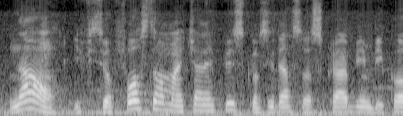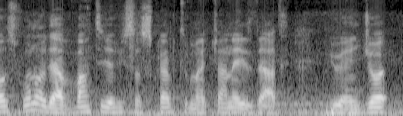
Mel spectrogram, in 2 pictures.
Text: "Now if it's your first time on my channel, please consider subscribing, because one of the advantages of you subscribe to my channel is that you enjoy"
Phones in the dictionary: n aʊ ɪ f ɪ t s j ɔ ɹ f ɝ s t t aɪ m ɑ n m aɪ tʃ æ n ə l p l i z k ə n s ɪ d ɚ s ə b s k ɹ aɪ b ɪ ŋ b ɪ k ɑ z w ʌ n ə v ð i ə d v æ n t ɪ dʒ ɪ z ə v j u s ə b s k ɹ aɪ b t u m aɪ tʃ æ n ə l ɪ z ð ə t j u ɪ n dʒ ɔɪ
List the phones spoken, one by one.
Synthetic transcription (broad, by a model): n aʊ ɪ f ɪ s j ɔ f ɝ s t t aɪ m ɑ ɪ tʃ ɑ n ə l p l i s k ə n s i d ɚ s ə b s k ɹ aɪ b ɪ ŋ b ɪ k ɑ s w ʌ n ə v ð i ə d v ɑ n t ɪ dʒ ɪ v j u s ə b s k ɹ aɪ b t u m aɪ tʃ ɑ n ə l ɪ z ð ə t j u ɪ n dʒ ɔɪ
